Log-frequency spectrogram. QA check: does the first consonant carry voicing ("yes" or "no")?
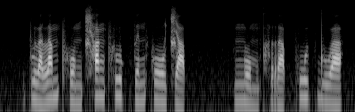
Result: no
